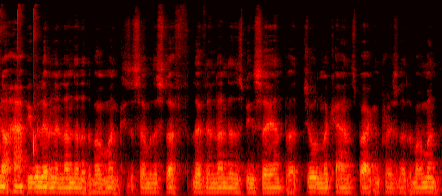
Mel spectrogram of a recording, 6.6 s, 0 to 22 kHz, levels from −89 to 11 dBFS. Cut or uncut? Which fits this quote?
uncut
